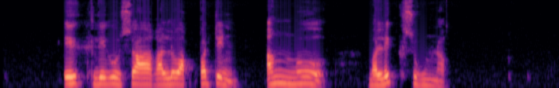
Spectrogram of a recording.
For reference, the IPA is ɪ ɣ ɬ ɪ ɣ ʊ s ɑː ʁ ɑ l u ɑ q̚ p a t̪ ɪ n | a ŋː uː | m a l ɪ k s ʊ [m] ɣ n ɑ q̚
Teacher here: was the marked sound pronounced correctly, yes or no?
no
